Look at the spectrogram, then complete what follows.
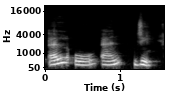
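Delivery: normal talking voice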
